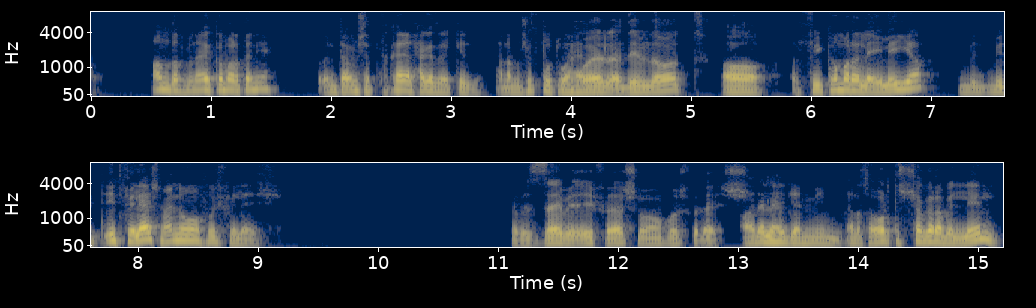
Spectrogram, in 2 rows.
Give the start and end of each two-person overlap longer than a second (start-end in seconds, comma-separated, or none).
none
